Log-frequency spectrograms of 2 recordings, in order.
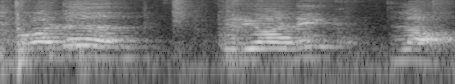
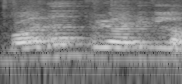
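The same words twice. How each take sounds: First: modern and periodic लॉ dictated word by word with pauses between; slow dictation. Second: Said in the usual way. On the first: Shown as a demonstration. Teacher dictating the law so students can write it down, pausing between words. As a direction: spell out modern, pause, then periodic लॉ for note taking. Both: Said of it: "उस point को note कर लो बस".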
